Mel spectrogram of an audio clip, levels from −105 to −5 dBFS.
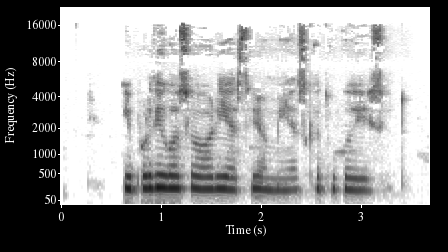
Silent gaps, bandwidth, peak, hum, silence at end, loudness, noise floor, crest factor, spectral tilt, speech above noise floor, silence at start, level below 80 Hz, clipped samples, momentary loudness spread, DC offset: none; 16.5 kHz; -12 dBFS; none; 0.45 s; -28 LUFS; -76 dBFS; 16 dB; -5 dB/octave; 49 dB; 0.65 s; -74 dBFS; under 0.1%; 13 LU; under 0.1%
